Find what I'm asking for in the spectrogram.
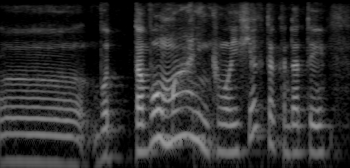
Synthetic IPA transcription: vot̪ːɐvo̞malʲɪnʲkəvəɪfʲekt̪əkɐɡd̪at̪ɨ

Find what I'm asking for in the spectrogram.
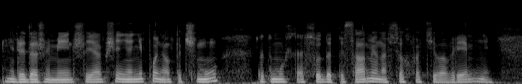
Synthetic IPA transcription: ilʲɪd̪aʐɨmʲenʲʂɨjavɐpɕːejanʲɪpo̞nʲɪlˠpət͡ɕɪmu | pət̪ɐmuʂt̪ojafsʲod̪əpʲɪsɑ̰lˠmnʲenɐfsʲoxvɐtʲʰilˠəvɾʲemʲɪnʲɪ

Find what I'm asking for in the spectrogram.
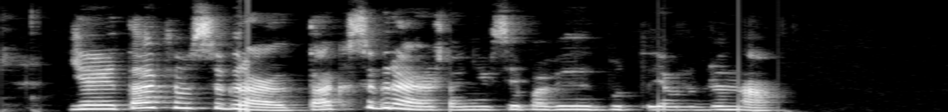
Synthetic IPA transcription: jaɪt̪akimsɨɡɾajʊt̪aksɨɡɾajʊʂt̪oɐnʲifsʲepɐvʲeɾʲɪt̪̚but̪ːəjavlʲʊblʲɪna

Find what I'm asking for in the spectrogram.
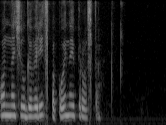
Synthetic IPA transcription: o̞nːat͡ɕɪlˠɡəvɐɾʲitʲspɐko̞jnəipɾo̞st̪ə

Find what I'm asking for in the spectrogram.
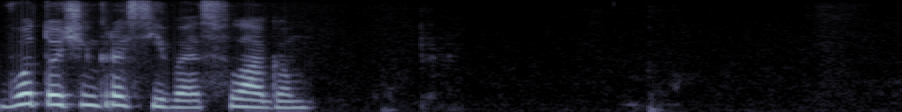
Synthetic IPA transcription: vo̞t̪o̞t͡ɕɪnʲkɾɐsʲivəjəsflˠaɡəm

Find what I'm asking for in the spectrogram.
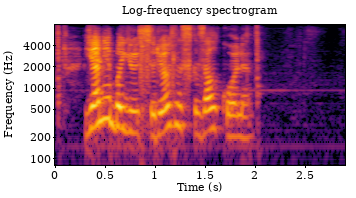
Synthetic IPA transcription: janʲɪbɐjusʲːɪɾʲjo̞znəskɐzɑlˠko̞lʲə

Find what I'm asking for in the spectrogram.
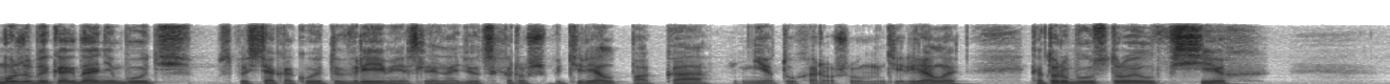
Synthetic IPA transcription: mo̞ʐɨdt̪bɨtʲkɐɡd̪anʲɪbutʲ | spʊsʲtʲakɐko̞jət̪əvɾʲemʲəjesʲlʲɪnɐjdʲo̞t̪sə̥xɐɾo̞ʂɨjmətʲɪɾʲɪalˠpɐ̰kanʲe̞̰t̪ʊ̰xɐ̰ɾo̞̰ʂəvə̰mə̰tʲɪ̰ɾʲɪ̰jalˠəkɐt̪o̞ɾɨjbɨʊst̪ɾo̞ɪlˠfsʲe̞x

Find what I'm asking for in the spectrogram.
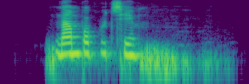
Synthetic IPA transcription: nampɔput͡sʰi

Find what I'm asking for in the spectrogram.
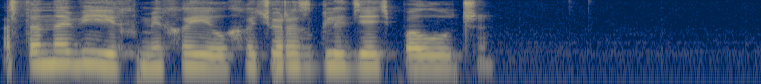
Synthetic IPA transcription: ɐst̪ɐnɐvʲiixmʲɪxɐilˠxɐt͡ɕuɾəzɡlʲɪdʲetʲpɐlˠutʂɨ

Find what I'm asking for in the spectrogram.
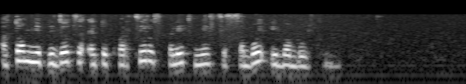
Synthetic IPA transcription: ɐt̪o̞mːnʲe̞pɾʲɪdʲo̞t̪səʔɛt̪ʊkvɐrtʲiɾʊspɐlʲitʲvmʲesʲtʲɪsːɐbo̞jʔibɐbulʲkʲɪn

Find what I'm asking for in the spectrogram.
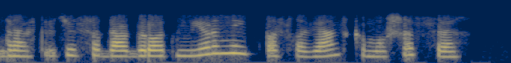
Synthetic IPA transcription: zd̪ɾast̪vʊjtʲɪsɐd̪aɡɾot̪mʲirnɨjpəslˠɐvʲanskəmʊʂɨsɛ

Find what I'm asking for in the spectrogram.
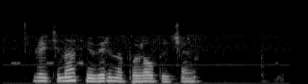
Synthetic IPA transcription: lʲetʲɪnat̪nʲɪʊvʲeɾʲɪnːəpɐʐalˠplʲɪt͡ɕanʲɪ

